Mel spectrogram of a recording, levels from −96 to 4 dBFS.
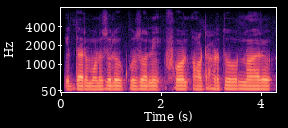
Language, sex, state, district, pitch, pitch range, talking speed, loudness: Telugu, male, Telangana, Mahabubabad, 110 Hz, 110-115 Hz, 85 wpm, -18 LUFS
